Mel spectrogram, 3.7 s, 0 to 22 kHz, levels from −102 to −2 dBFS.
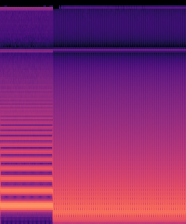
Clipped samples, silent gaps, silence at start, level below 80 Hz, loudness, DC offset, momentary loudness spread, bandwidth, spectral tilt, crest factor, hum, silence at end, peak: under 0.1%; none; 0 s; -44 dBFS; -29 LUFS; under 0.1%; 4 LU; over 20 kHz; -6.5 dB/octave; 12 dB; none; 0 s; -16 dBFS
